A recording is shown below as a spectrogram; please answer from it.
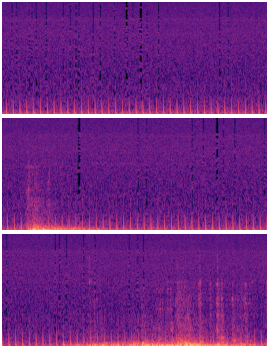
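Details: Only low wind rumble and a couple of louder gusts or handling bumps are heard, with no clear animal calls.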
